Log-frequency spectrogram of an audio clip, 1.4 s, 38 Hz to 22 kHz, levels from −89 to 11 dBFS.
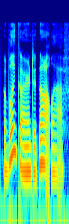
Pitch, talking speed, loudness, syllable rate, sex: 200 Hz, 215 wpm, -18 LUFS, 5.6 syllables/s, female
